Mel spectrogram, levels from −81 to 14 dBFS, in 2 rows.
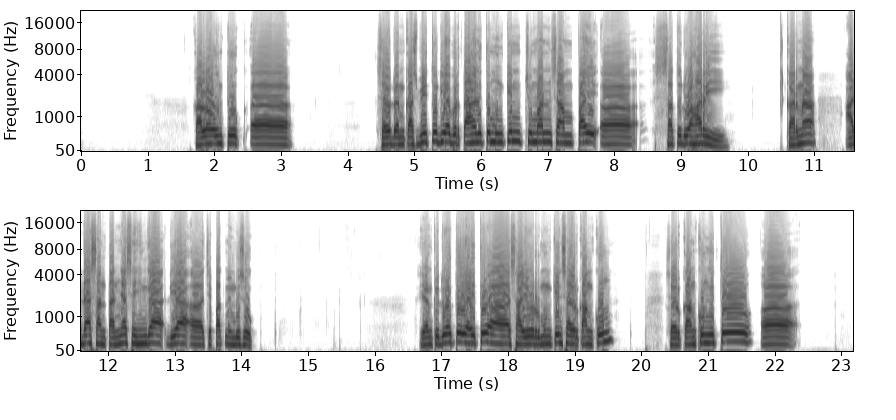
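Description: Hard clipping runs through the whole speech clip. The signal is driven about 16 dB past full scale, flattening roughly a sixth of samples. Every loud syllable turns into harsh fuzz.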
